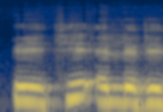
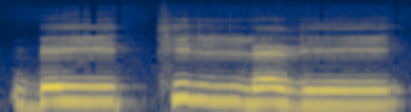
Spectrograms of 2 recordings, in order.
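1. İki kelime ayrı okunur, ünlü korunur. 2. İki kelime tek kelime gibi birleşik okunur. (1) "beyti ellezî demiyoruz" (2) "Eğer geçersek beytillezî"

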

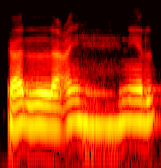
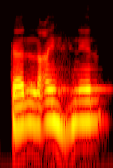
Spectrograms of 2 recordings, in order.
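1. Bunyi h dipanjangkan dengan nafas yang mengalir. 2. Bunyi h dipendekkan tanpa nafas yang mengalir. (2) "salah kalau dibaca"

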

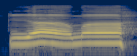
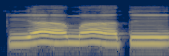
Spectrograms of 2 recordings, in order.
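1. শব্দটি 'h' শব্দ দিয়ে শেষ হয়। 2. শব্দটি 'ti' শব্দ দিয়ে শেষ হয়। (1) "এখানে থামতে হবে, তার জন্য হা হয়ে যাবে" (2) "আর যদি না থামলে কিয়ামাতি"

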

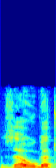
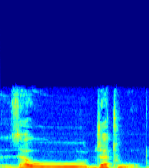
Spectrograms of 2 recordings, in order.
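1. Der mittlere Konsonant ist ein hartes G. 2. Der mittlere Konsonant ist ein J-Laut. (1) "Ich habe Sauge gesagt" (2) "hier in dem Buch wird das J gesprochen"

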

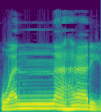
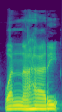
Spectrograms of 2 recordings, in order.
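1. Bunyi sengau n ditahan selama dua ketukan. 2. Bunyi sengau n dipotong pendek. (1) "dibaca dengan dua harakat" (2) "Bukan wan nahari"

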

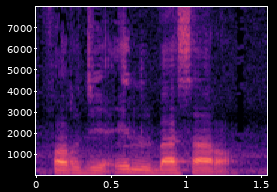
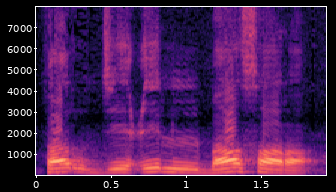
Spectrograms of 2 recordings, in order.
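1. Bunyi s itu ringan dan biasa. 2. Bunyi s itu berat dan emfatik.

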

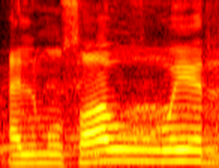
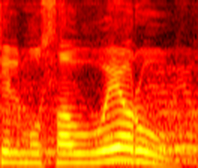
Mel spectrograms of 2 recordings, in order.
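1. الراء الأخيرة تُنطق بدون حركة. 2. الراء الأخيرة تليها حركة. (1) "لما نقف على كلمة المصور بسكن الراء" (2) "ما قولش المصور"

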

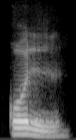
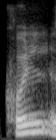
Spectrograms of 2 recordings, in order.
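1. Das Wort beginnt mit einem tieferen Kehllaut. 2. Das Wort beginnt mit einem einfachen k-Laut. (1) "sondern Rull" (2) "Nicht Kull"

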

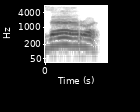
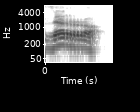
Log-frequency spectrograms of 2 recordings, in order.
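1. Bunyi r-nya pendek dan tunggal. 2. Bunyi r-nya ditahan panjang dan ganda. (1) "Jangan zarro" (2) "tapi zarro, gitu ya. Ro-nya tasdid"

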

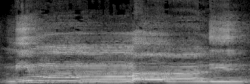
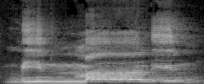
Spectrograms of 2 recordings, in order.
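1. Bunyi n menyatu dengan m dengan dengung sengau. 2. Bunyi n diucapkan dengan jelas sebelum m.

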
